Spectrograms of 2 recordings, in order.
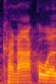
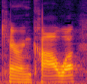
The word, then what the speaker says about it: Karankawa: that even in Texas, some people pronounce it Carnacoa, the other people pronounce it Karankawa, but the appetite of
